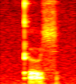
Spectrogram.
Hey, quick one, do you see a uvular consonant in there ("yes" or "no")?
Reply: yes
